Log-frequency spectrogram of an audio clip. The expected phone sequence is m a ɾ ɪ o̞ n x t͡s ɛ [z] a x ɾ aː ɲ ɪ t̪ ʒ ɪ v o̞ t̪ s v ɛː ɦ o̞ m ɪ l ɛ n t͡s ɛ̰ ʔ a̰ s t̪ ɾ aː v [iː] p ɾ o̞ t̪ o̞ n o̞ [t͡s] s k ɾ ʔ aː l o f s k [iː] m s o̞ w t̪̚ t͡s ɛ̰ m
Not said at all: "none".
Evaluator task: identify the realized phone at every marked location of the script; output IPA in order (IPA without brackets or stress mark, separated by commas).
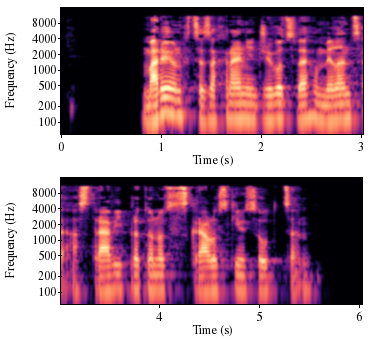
z, iː, t͡s, iː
